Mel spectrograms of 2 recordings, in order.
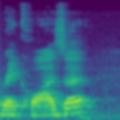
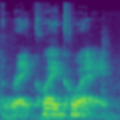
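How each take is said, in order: First: The name ends with a 'za' sound. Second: The name ends with a 'kway' sound. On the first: "I've always called it Rayquaza" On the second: "he would call pronounce it like Rayquaque"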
